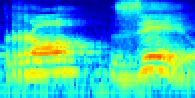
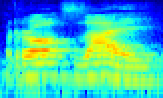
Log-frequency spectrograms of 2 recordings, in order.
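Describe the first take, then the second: First: The word ends in a single plain vowel. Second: The word ends in an ae diphthong.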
